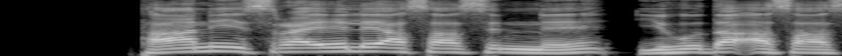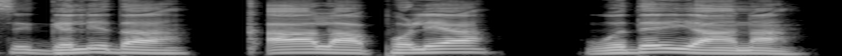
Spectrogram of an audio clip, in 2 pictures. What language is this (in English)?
Gofa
